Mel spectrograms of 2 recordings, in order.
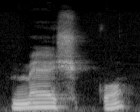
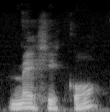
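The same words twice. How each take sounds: First: "México" slow, long first vowel and sh sound, "Mee-shi-co"; Nahuatl long vowel. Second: "México" with Spanish stress on the first syllable and a j sound, "MÉ-ji-co". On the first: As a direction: draw out the "me" in "México" and say x as sh. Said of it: "Pues así podemos recuperar". ("México" despacio, con la primera vocal larga y la x como sh, "Meeshico") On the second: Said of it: "poniendo con acento". ("México" a la española, con acento en la primera y con jota) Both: Shown as a demonstration.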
